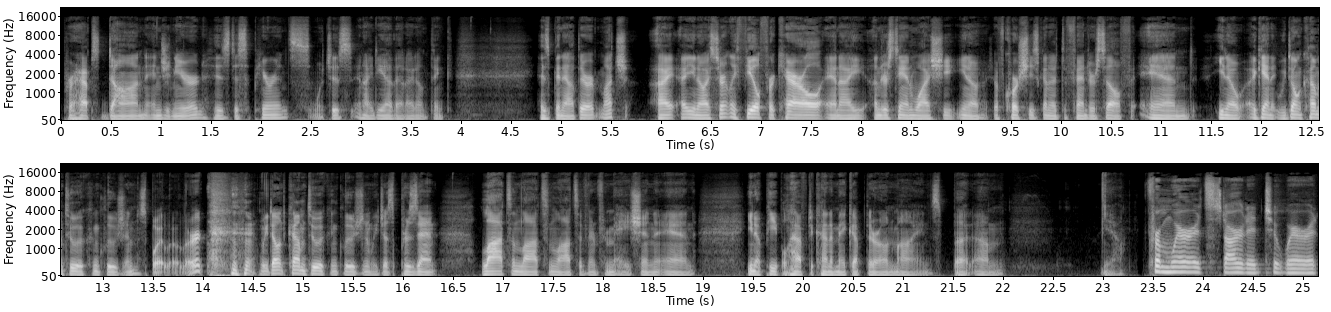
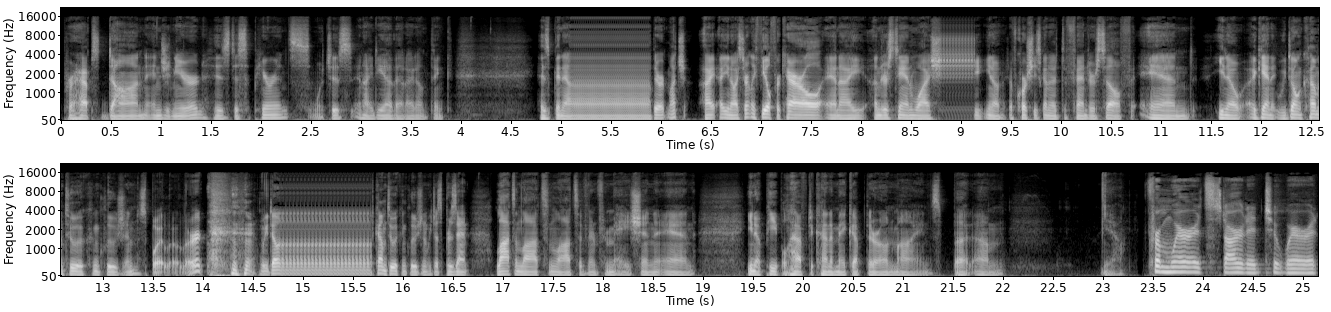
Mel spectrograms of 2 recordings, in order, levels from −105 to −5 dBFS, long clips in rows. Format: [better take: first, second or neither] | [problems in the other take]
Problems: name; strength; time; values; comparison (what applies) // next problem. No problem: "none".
first | audio freezing; at 5 s for 1 s, at 9 s and at 15 s for 1 s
